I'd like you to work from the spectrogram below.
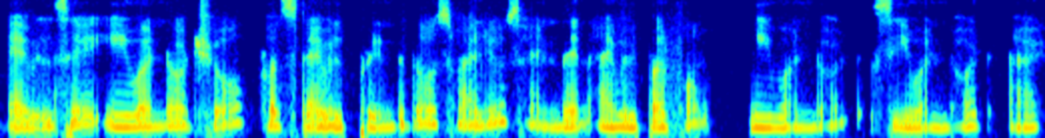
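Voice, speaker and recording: A woman with a high voice full of heavy vocal fry leads a programming lecture. She talks fast and circles back on herself with fillers, and the sound is dry and close, with no room around it. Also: steady tone, warm tone, dry recording, poor audio. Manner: explains with many restarts and "basically", "like" fillers. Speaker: programming instructor.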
